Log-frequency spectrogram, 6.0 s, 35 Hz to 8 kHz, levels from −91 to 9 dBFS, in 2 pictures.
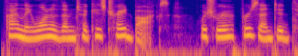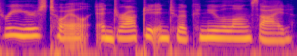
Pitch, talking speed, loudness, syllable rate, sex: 210 Hz, 200 wpm, -16 LUFS, 5.9 syllables/s, female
